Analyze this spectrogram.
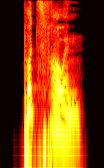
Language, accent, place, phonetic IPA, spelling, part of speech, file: German, Germany, Berlin, [ˈpʊt͡sfʁaʊ̯ən], Putzfrauen, noun, De-Putzfrauen.ogg
- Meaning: plural of Putzfrau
